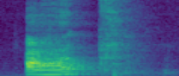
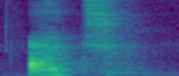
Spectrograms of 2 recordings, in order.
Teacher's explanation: Here pay attention to the soft sign. T will be a little bit softer.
